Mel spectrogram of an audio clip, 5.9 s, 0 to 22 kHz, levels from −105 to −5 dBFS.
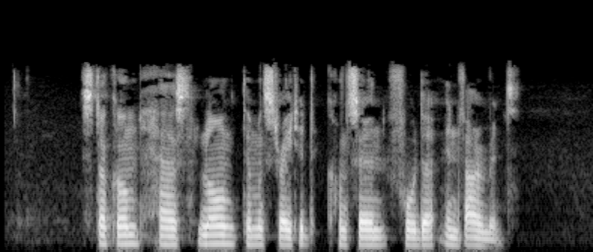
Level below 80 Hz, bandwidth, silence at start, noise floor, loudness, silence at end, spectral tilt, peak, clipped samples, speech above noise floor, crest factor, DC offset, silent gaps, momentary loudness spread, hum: -60 dBFS; 8 kHz; 0.8 s; -75 dBFS; -16 LUFS; 0.8 s; -4 dB/octave; -2 dBFS; under 0.1%; 59 dB; 16 dB; under 0.1%; none; 11 LU; none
